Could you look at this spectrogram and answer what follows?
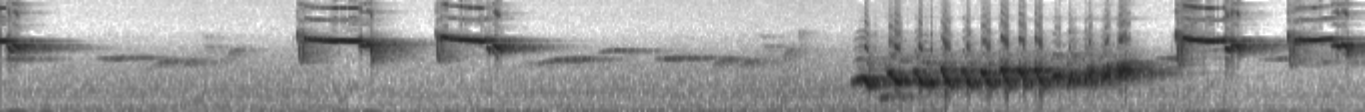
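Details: White-rumped shama song used to trigger singing in other birds: soft low warbles, sharp high downslurred whistles, and a loud rattling buzzy trill midway.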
